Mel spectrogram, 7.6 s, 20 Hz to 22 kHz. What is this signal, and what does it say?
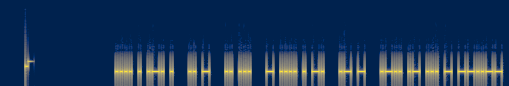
Morse code, heard as a keyed tone, about 34 wpm, 700 Hz. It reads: HERE IT IS THEN AT LAST,
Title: Sentences from Top 1500 Words 35wpm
